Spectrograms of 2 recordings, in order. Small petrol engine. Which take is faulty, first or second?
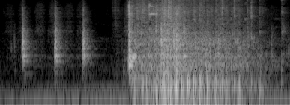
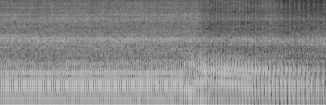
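first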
